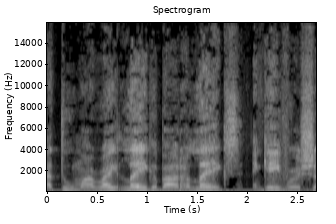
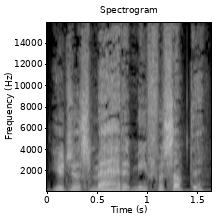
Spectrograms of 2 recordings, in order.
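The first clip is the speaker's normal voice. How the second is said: raised, sharp and resentful; indignant accusation; 10 semitones higher, 10 dB louder than usual. Acted. Boy accusing his angry aunt, raised and resentful.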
